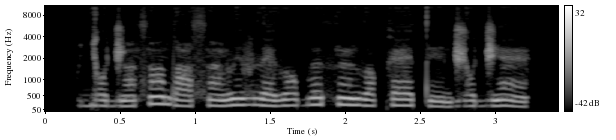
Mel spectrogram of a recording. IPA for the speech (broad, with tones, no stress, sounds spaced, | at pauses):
ɟ ɔ˨ d͡ʒ ə̃˨ sˤ ẽ˦ dˤ æ˨ sˤ ẽ˨ v e˧ v ð æ˨ ð ɔ˧ b œ˦ θ œ̃˧ ð ɒ˨ k æ˦ t ẽ˨ d͡ʒ ɔ˧ d͡ʒ æ̃˦˨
